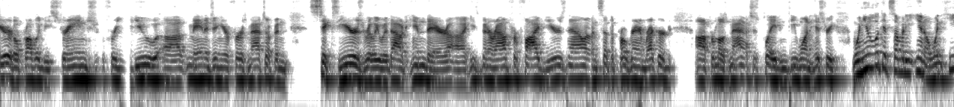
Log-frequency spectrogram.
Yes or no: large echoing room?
no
